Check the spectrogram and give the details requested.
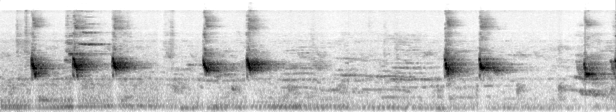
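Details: Yellow-vented bulbul lure call to provoke rival bulbuls: sharp, bright chirps given singly or in quick runs of two or three, separated by gaps, over a faint low hum.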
